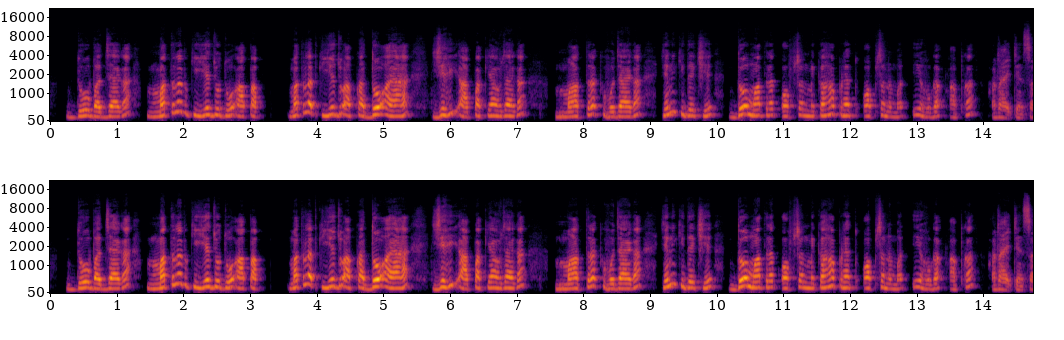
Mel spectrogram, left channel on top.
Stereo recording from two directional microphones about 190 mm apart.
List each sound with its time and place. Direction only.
0.3 s speech: 30° right (ahead or behind)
